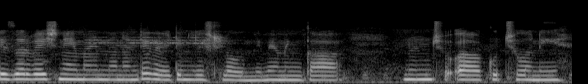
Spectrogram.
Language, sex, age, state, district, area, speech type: Telugu, female, 18-30, Andhra Pradesh, Guntur, urban, spontaneous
